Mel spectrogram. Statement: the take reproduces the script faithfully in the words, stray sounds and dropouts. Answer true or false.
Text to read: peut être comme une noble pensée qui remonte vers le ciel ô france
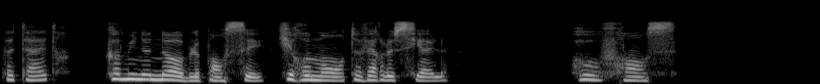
true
